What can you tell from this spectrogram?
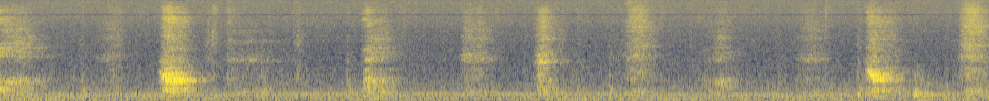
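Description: A man breathing hard while exercising: short, forceful breaths every one to two seconds, the loudest about two seconds in, over a faint steady hum.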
